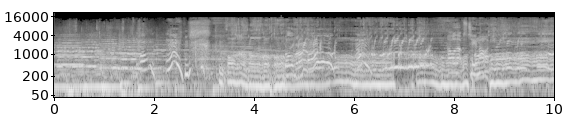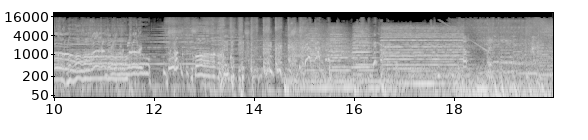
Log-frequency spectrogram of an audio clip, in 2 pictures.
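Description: Someone gargles water in a bubbling, wavering warble, tracing a melody over about twenty seconds at a steady, loud level, with a brief pause midway before the gurgling tune resumes.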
